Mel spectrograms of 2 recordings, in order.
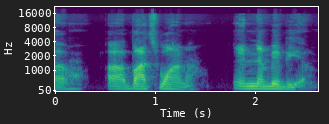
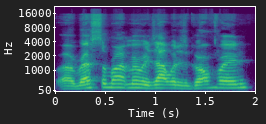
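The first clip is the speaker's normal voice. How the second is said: ordinary talk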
